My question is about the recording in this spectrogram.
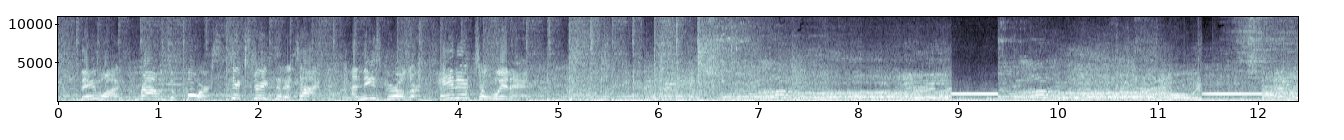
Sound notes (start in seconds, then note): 6.6 customers yelling; 8.9 beep; 11.4 beep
